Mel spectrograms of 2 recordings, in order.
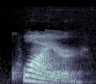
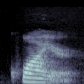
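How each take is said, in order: First: It is said with an American English pronunciation. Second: The same.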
